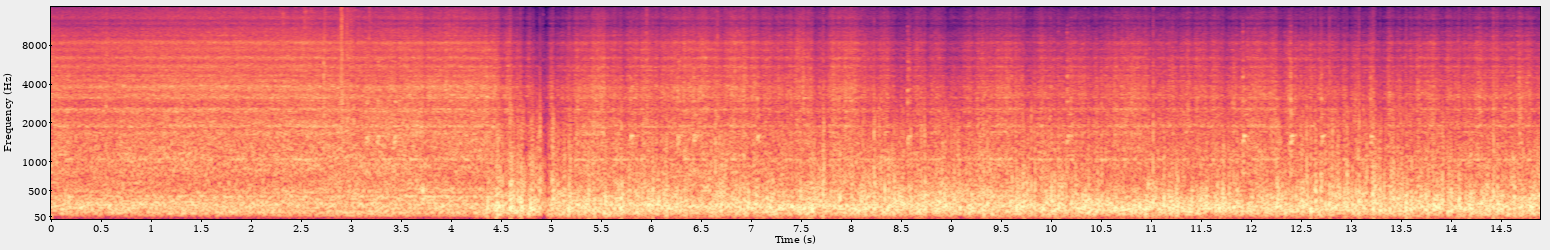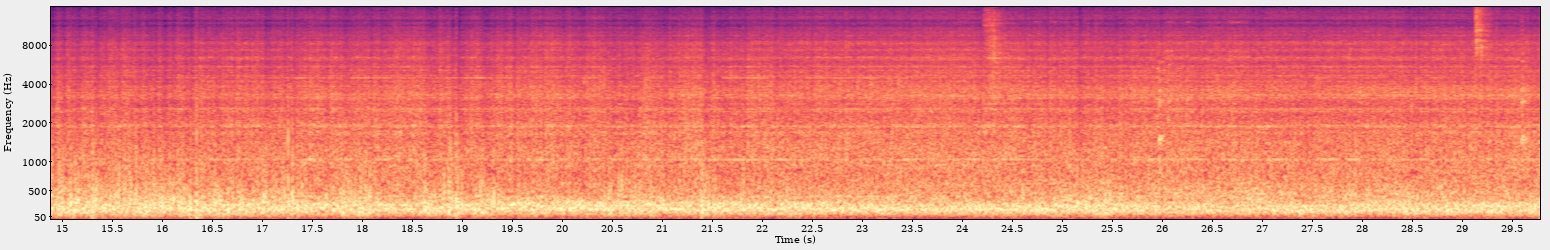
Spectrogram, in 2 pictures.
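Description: Train hauled by an 071 class diesel-electric locomotive running along the line: a steady loud rumble of wheels on rails, with a brief louder jolt about five seconds in.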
